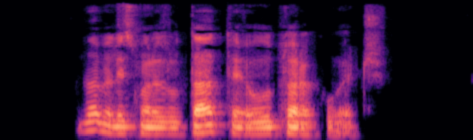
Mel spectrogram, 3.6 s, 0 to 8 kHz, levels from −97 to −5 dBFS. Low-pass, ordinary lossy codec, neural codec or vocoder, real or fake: 7.2 kHz; AAC, 32 kbps; none; real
